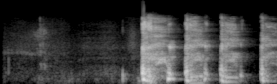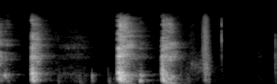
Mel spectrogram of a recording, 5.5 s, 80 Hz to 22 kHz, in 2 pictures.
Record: cough_length: 5.5 s
cough_amplitude: 32767
cough_signal_mean_std_ratio: 0.29
survey_phase: beta (2021-08-13 to 2022-03-07)
age: 45-64
gender: Male
wearing_mask: 'No'
symptom_cough_any: true
symptom_new_continuous_cough: true
symptom_runny_or_blocked_nose: true
symptom_shortness_of_breath: true
symptom_sore_throat: true
symptom_fatigue: true
symptom_fever_high_temperature: true
symptom_headache: true
symptom_change_to_sense_of_smell_or_taste: true
symptom_onset: 3 days
smoker_status: Never smoked
respiratory_condition_asthma: false
respiratory_condition_other: false
recruitment_source: Test and Trace
submission_delay: 1 day
covid_test_result: Positive
covid_test_method: RT-qPCR
covid_ct_value: 19.4
covid_ct_gene: ORF1ab gene
covid_ct_mean: 19.7
covid_viral_load: 330000 copies/ml
covid_viral_load_category: Low viral load (10K-1M copies/ml)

